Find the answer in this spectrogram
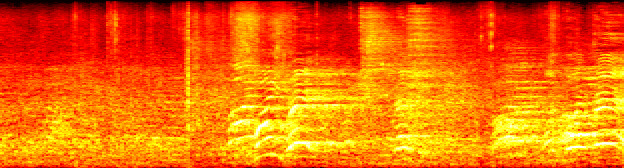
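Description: A single sharp knock just before two seconds in, then several loud shouted calls whose pitch rises and falls, men's voices calling out as the exchange is stopped.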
